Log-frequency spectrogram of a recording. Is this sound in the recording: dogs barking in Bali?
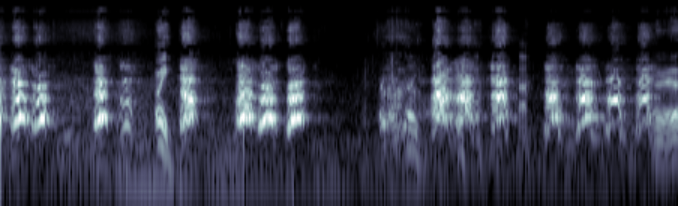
yes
